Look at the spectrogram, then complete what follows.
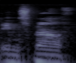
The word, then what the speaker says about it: Innsmouth: But yeah, the way I've usually heard that pronounced is as Innsmouth, because you know English place names are never said the way you write them.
